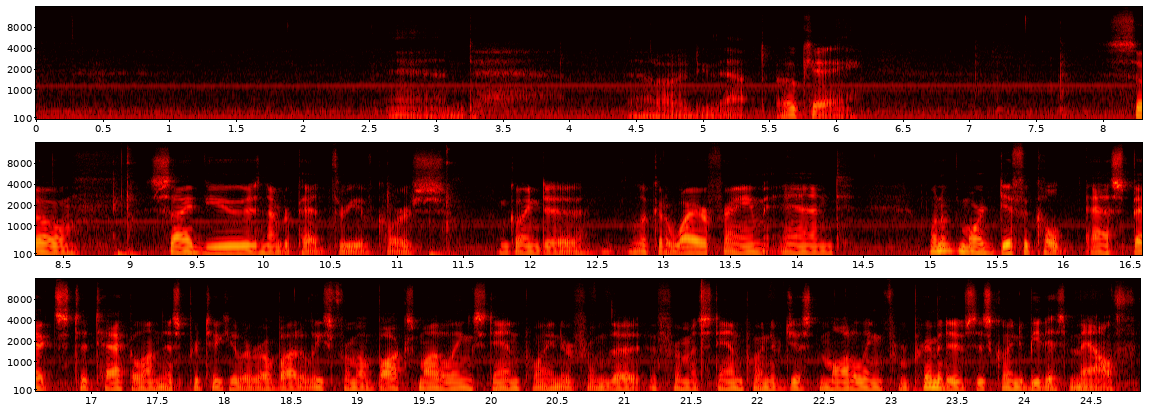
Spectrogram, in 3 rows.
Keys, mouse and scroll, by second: 4.7 click, 6.7 click, 9.7 KP_3, 12.1 z, 13.8-15.0 scroll up 3.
